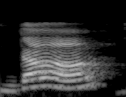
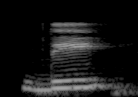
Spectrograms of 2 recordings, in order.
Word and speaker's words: the: One is the and one is the, right? The we use when noun starts with a consonant sound, and the we use when noun starts with a vowel sound.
